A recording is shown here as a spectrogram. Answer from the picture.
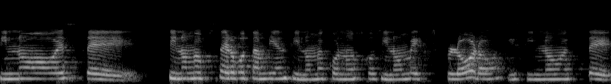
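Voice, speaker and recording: Her pitch is high for a woman, and her intonation is monotone and flat. She speaks at a fairly slow pace. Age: 30s. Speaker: psychologist and sexologist. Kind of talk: casual interview.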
